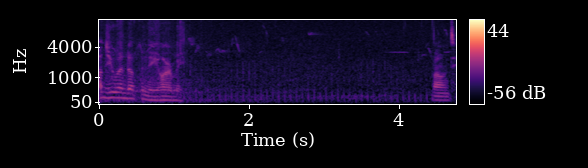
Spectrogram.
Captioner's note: helicopter flying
